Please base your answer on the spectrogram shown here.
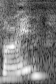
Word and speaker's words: Wein: W's are pronounced as V's. Yeah. Alle saufen Wein.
